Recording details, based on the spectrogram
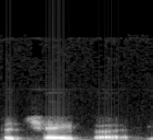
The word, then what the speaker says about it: Pacepa: Is this disinformation, the author, Pacepa, is that the name of the author, Pacepa? – Yeah, it's pronounced Pacepa, yeah. – Pacepa, okay, well, I got it. – I-O-N, his first name is I-O-N.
